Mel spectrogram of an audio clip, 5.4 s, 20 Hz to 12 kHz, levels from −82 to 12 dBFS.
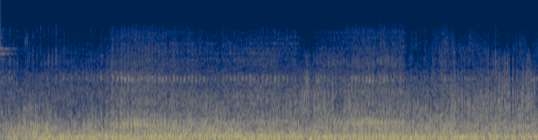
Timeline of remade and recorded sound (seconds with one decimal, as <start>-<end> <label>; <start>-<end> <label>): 0.0-2.1 recorded; 2.1-3.0 remade; 3.0-5.4 recorded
